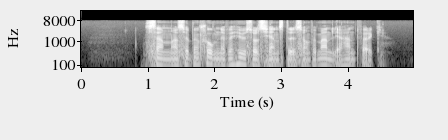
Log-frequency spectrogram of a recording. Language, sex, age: Swedish, male, 42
